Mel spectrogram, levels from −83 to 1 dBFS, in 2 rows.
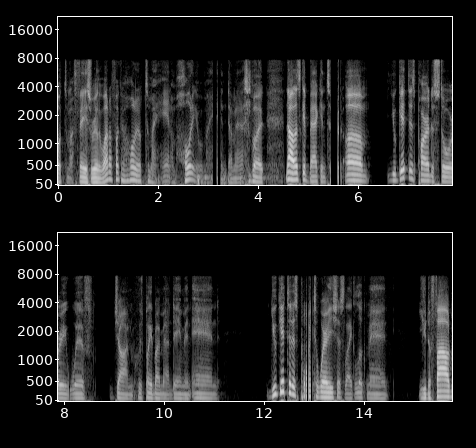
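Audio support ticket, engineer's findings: Packet loss on an ADPCM call: dropped packets become hard silent gaps. The decoder's predictor and step size then lose sync, so audio resumes slightly distorted. Gaps at 3.10–3.27 s, 5.46–5.69 s after "now let's get back", 8.10–8.13 s after "part of the story", and 12.82–13.02 s between "you get to this" and "to where he's just". The wideband G.722 path carrying it sounds consistent with 64 kbit/s mode.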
